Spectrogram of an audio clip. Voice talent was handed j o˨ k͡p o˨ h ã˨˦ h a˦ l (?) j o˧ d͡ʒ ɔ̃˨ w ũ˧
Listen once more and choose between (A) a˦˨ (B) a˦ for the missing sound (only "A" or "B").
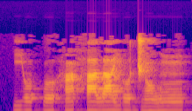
B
